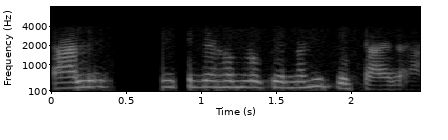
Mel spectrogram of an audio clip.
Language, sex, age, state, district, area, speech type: Hindi, female, 45-60, Bihar, Samastipur, rural, conversation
